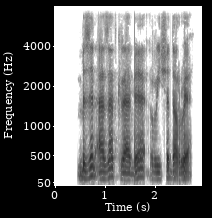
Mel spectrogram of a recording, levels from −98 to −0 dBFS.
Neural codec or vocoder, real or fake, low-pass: none; real; 7.2 kHz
